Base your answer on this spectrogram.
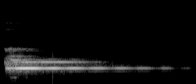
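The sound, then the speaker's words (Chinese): A bell struck once, ringing a clear mid-pitched tone that starts loud and slowly fades away over about two seconds, heard alone with no talk. “听这个钟声”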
